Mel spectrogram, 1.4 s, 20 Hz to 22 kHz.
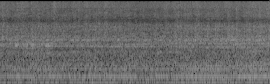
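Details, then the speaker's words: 1957 Ford Skyliner retractable hardtop deck lid, modified so screw-lock motor grounds are disabled while lid travels: only a soft steady motor hum, no grinding or ratcheting, near silence with slight indoor echo; quiet normal operation, less current draw. "you see it's almost total SI total silence total silence and this is inside a building has a little bit of an echo"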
